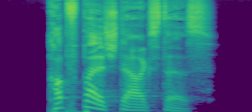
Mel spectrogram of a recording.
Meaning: strong/mixed nominative/accusative neuter singular superlative degree of kopfballstark
- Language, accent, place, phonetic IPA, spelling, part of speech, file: German, Germany, Berlin, [ˈkɔp͡fbalˌʃtɛʁkstəs], kopfballstärkstes, adjective, De-kopfballstärkstes.ogg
